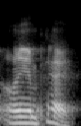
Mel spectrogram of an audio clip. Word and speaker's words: I.M. Pei: I'm pretty sure it's pronounced Pei, even though it's p e i. It is. Yeah, I.M. Pei. I thought I'd been from mispronouncing it.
